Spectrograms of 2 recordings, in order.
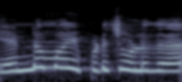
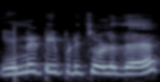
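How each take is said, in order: First: Put-on lightly raised girl's voice, என்னம்மா falling; the daughter answering her mother tenderly; lightly voiced teenage daughter; young daughter. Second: Said in the usual way. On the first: Daughter's version of line 6.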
